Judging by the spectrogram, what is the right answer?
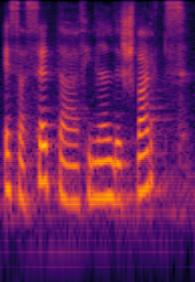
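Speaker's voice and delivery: schwarz ending in a sharp ts; strong final z. Shown as a demonstration. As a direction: say schwarz with a hard ts at the end. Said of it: "tiene que sonar fuerte".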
